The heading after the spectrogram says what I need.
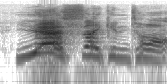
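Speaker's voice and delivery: very loud, booming, growling talking-bear voice. Voicing a bear that growls at another character: growling talking bear voice. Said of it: "growls at Alouette like".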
